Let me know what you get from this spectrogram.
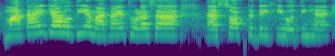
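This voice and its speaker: A woman's voice: high-pitched, fairly even intonation, moderate pace, sharp tone, a little hiss or hum. A woman teacher explaining a story chapter line by line, asking the class questions as she goes.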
